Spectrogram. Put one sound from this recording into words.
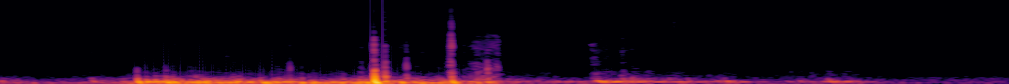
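Footsteps thud across a floor nearby.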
